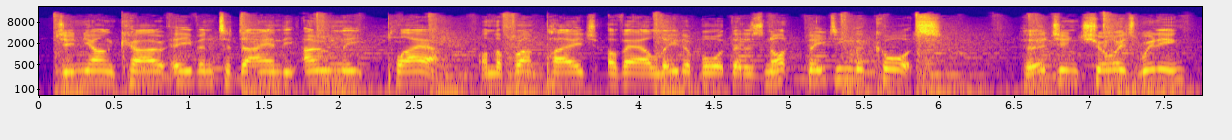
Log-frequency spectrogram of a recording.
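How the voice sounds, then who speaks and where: A man working as a golf commentator, delivering tournament commentary and score updates. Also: fairly high pitch.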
